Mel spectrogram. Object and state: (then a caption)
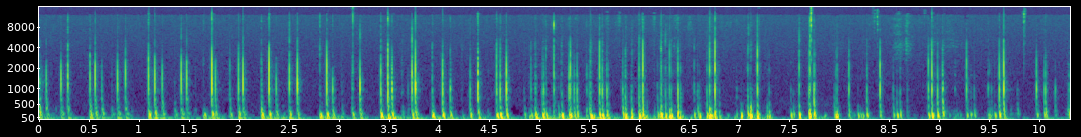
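Silicone coaster. Long nails and fingertips of both hands tap quickly on a flat, round, pink dotted silicone coaster that is thin and solid. The result is a rapid, uneven stream of soft, dull, low thuds, each dying away almost instantly, with very little brightness.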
